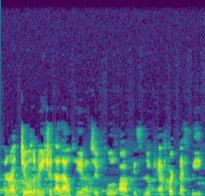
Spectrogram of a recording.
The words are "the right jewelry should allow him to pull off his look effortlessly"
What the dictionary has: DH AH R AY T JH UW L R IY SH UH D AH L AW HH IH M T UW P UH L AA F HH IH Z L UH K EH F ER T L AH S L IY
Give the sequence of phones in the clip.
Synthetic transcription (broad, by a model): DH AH R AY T JH UW L R IY SH UH D AH L AW HH IH M T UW F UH L AA F HH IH S L UH K EH F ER T L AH S L IY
